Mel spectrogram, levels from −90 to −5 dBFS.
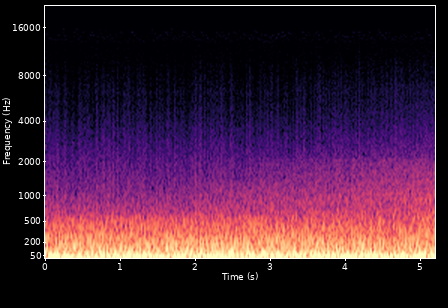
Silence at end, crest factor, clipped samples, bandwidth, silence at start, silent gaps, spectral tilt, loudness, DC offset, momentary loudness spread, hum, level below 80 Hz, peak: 0 s; 6 dB; 3%; 1.9 kHz; 0 s; none; -12.5 dB/octave; -12 LUFS; under 0.1%; 1 LU; none; -8 dBFS; 0 dBFS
